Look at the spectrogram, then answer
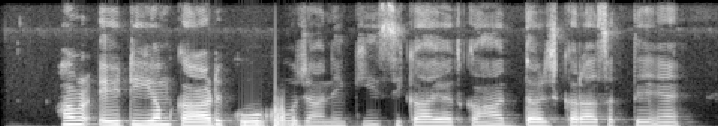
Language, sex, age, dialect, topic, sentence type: Hindi, female, 18-24, Awadhi Bundeli, banking, question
